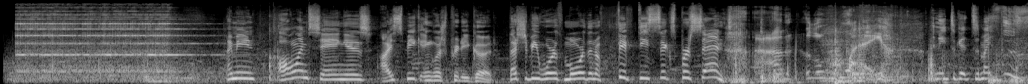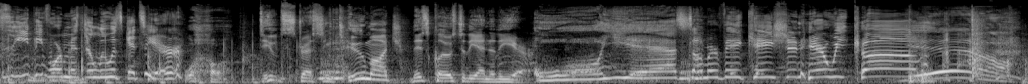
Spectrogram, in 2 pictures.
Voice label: Animation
